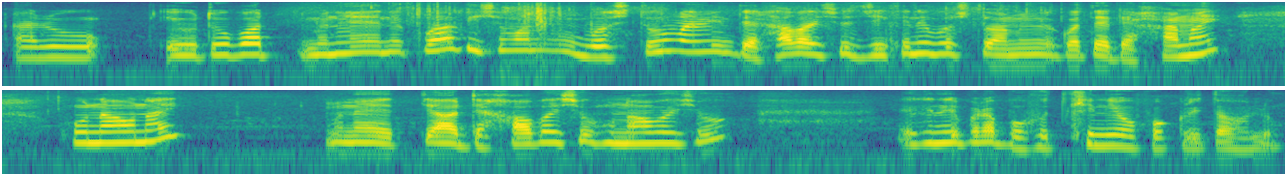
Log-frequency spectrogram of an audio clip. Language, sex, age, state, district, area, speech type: Assamese, female, 45-60, Assam, Barpeta, rural, spontaneous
